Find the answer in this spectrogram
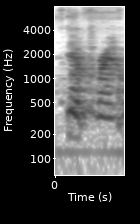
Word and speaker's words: Difernt: there listening and watching yes my name is different spells d-i-f-e-r-n-t so you guys know how to spell that uh thank you so much for having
